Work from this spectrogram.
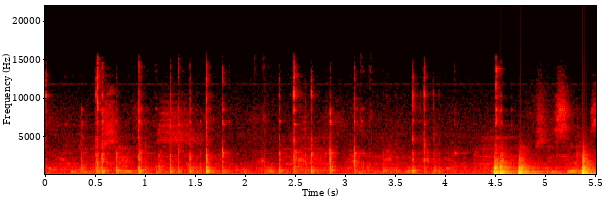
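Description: A spoon stirs homemade cappuccino powder mix in a cup, a run of quick light clinks against the sides, then a few louder knocks near the end, with a voice heard briefly.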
